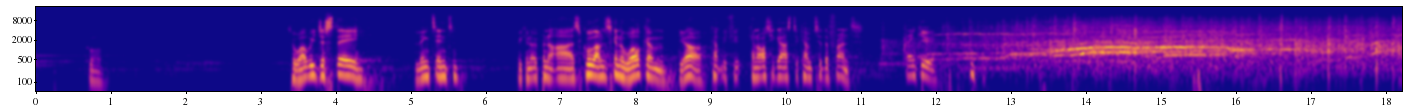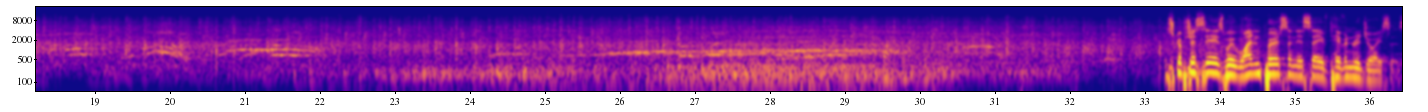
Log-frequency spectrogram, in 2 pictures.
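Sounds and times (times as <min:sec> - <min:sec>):
speech: 0:00.7 - 0:01.0, 0:03.4 - 0:05.7, 0:06.4 - 0:12.8, 0:33.4 - 0:36.4
audience clapping: 0:11.2 - 0:35.3
people cheering and shouting: 0:11.8 - 0:34.4.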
